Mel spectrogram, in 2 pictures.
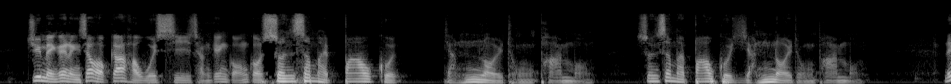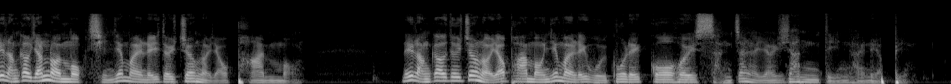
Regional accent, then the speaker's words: Hong Kong; 她比我们香港人我们比较熟悉阿

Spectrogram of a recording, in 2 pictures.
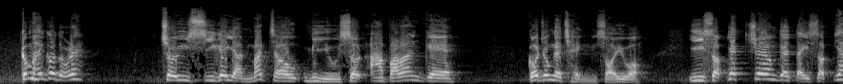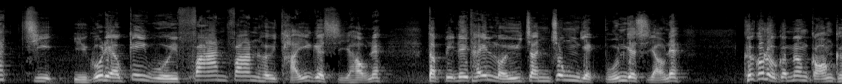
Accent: Guangdong, China; accent: Cantonese; 用我们广东话来讲

